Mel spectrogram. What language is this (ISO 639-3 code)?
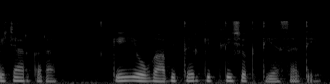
kok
